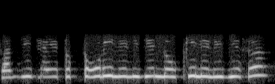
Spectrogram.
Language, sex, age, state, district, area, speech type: Urdu, male, 30-45, Uttar Pradesh, Gautam Buddha Nagar, rural, conversation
